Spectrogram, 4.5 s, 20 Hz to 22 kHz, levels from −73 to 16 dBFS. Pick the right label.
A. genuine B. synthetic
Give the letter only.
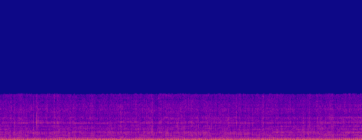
B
